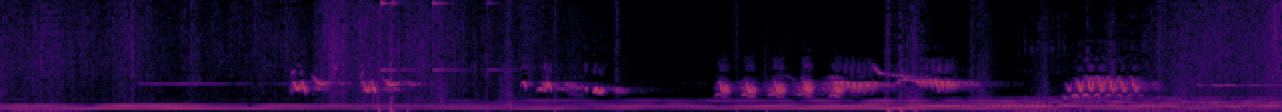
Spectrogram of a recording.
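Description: Barn swallow chirping outside a window in What Remains of Edith Finch, a series of quick bright chirps and trills in short bursts over a steady tonal hum, fairly close and moderately loud.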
